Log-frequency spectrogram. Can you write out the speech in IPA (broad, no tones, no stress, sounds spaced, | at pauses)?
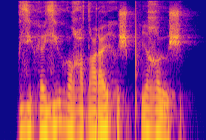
zʲ o h ɛ ɪ̯ zʲ u ɦ o ʁ o dˤ ɤ ʊ̯ ɾ ɛ ɪ̯ h ɯ ʃ pʼ i ʁ ɯ ʃ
